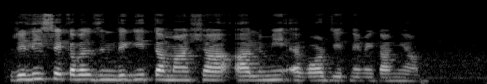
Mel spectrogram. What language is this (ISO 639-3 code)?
urd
